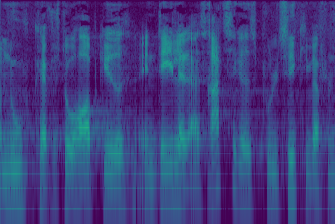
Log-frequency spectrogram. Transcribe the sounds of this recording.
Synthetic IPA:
ɒ̽mnukʰæfɒ̽sd̥ɔ̰̽ːɦɑ̈ɒ̽b̥̚ɡ̥ḭːð̞̩ˠe̝nd̥e̝̰ːlæd̥æɐsʁad̥se̝ɡ̥ɐhe̝ðˠspʰo̝lit͡sʰiɡ̥iʋæɐ̰fæl

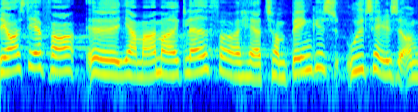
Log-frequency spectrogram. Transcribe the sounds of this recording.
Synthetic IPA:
d̥e̝ɒ̽səd̥æɐ̰fɒ̽øjɑ̈ɪæɐmɑ̈ːð̩ˠmɑ̈ːð̞̩ˠɡ̥lɛð̞ˠfɒ̽ɦæɐt͡sʰɒ̽mb̥eŋɡ̥əsuðˠt͡sʰɛ̰ːɪl̩səɒ̽m

